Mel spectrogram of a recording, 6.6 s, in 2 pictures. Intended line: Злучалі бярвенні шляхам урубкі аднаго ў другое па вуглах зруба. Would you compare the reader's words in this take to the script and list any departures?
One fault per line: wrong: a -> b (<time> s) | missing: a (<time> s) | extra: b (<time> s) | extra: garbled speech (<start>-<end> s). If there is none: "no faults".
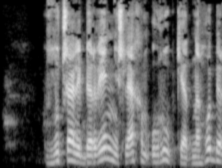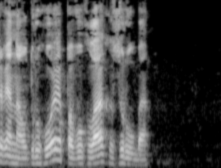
extra: бервяна (3.2 s)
